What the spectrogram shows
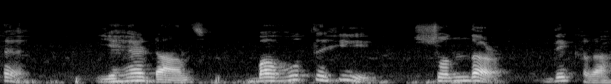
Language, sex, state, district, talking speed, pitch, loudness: Hindi, male, Rajasthan, Bikaner, 90 wpm, 160 Hz, -18 LUFS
